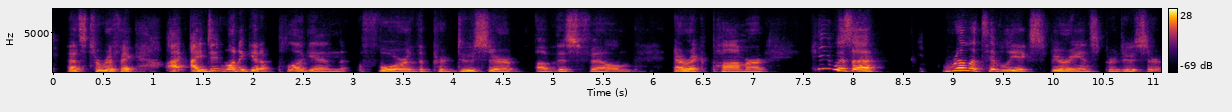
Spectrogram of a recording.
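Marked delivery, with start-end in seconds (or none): 7.5-11.1 dry, ironic, sarcastic tone with swooping pitch. Giving a plug for the film's producer, sarcastic. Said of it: "I'm being sarcastic".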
